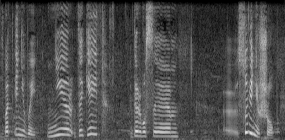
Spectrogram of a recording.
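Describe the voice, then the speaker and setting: A woman vlogger narrates a casual walking tour outdoors, thinking aloud with hesitant pauses. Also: fairly high pitch, big pitch swings, mellow, a little hiss or hum. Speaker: travel vlogger. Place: outdoors on a city square.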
